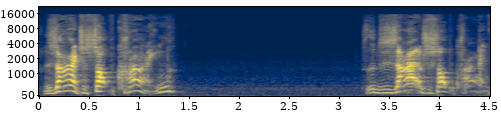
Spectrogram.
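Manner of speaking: mock-posh newsy voice, high and loud. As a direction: exaggerate the posh reporter accent. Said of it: "very posh".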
